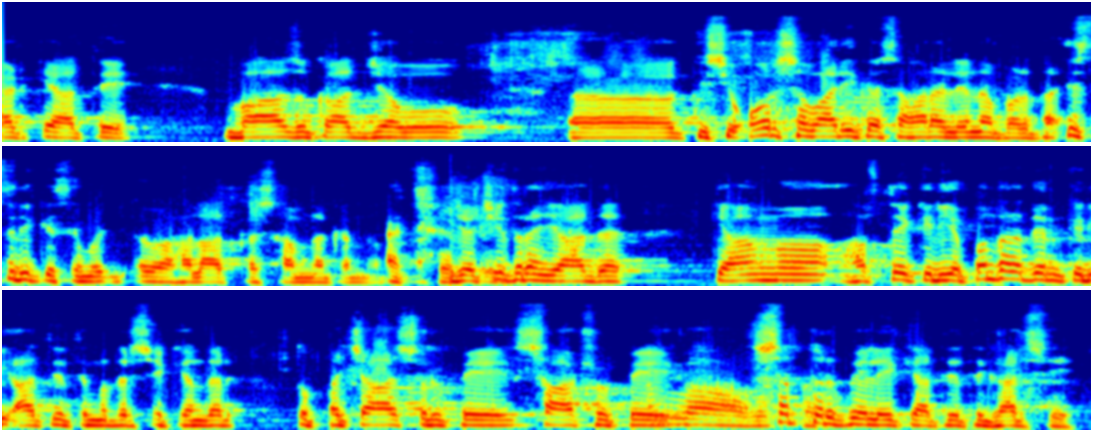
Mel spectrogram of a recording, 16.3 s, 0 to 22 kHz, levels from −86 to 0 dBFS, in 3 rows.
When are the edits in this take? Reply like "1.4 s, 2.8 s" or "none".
7.7 s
